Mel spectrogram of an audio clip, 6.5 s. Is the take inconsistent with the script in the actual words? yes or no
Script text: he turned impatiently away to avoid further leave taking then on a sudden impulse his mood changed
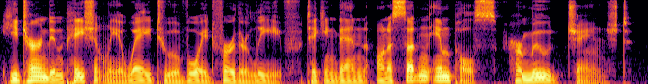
yes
